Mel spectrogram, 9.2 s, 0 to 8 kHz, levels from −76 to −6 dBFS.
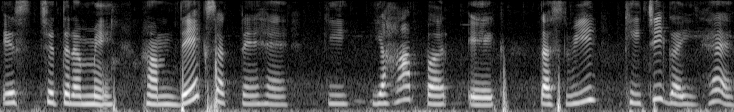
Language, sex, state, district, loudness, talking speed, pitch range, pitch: Hindi, female, Madhya Pradesh, Dhar, -21 LUFS, 100 wpm, 220-260 Hz, 230 Hz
